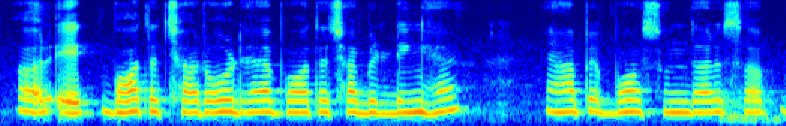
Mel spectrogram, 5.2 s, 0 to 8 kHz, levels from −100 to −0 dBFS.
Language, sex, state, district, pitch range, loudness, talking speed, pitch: Hindi, female, Bihar, Muzaffarpur, 230-240 Hz, -31 LUFS, 185 wpm, 235 Hz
